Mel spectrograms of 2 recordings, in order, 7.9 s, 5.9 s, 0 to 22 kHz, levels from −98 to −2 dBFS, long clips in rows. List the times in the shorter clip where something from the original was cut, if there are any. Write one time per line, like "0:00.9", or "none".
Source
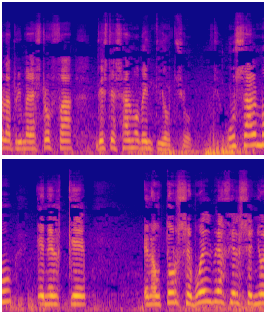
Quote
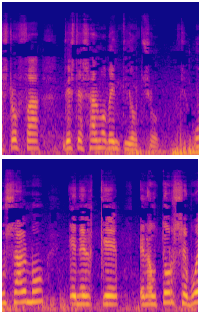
0:04.9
